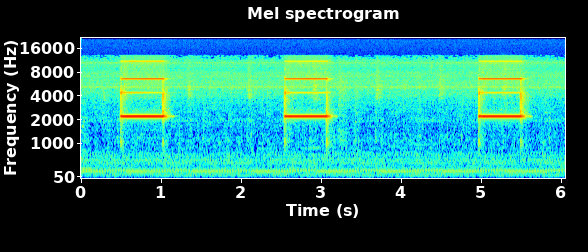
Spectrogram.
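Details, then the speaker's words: Three steady, high electronic beeps about two seconds apart sound over low room hum in an ICU. This is an equipment alarm that is often just a reminder, such as an infusion having finished. "many of the alarms you hear are only reminders when the infusions finished it'll just kind of beep once and then it'll continuously beep until yo"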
